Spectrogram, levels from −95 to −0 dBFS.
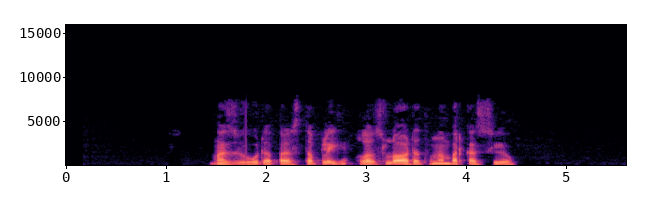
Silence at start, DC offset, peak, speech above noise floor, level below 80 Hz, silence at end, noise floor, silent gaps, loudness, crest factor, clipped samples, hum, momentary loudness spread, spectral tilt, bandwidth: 1.45 s; under 0.1%; -6 dBFS; 59 dB; -64 dBFS; 1.15 s; -82 dBFS; none; -24 LUFS; 20 dB; under 0.1%; none; 10 LU; -8 dB/octave; 7.6 kHz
